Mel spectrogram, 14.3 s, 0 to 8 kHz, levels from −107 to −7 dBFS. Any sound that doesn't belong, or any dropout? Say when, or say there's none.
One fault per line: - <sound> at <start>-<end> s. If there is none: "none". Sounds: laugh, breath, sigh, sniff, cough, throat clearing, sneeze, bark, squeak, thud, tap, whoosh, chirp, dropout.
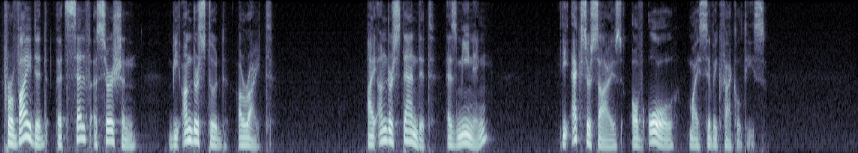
none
